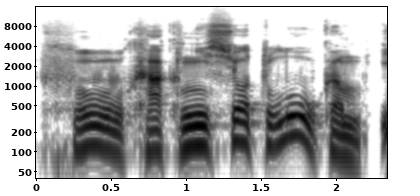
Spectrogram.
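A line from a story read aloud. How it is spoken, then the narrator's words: Displeased grumbling. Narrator (Russian): богачам недовольно ворчали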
